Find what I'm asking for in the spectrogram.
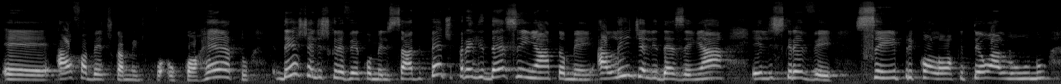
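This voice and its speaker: A woman training teachers, explaining a classroom activity and speaking directly to the teacher in an unhurried way. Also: high-pitched, lively intonation.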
